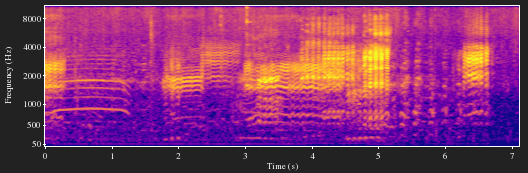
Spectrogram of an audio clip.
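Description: Several sheep bleat one after another and sometimes overlap, wavering cries from a small flock, with no talking and a low outdoor rumble underneath.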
